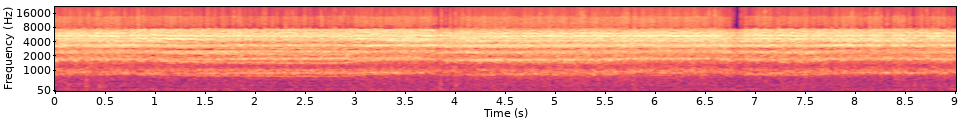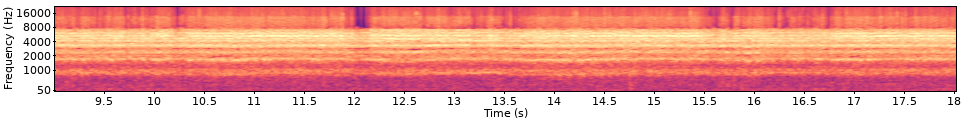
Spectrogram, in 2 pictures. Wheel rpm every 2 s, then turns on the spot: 220, 220, 210, 230, 230, 230, 220, 220, 230.
none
